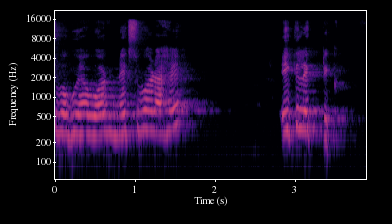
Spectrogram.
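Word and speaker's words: eclectic: word next word आहे इकलेक्टिक हे सिलेक्टिक नाही याला प्रोनान्स करण्यात येते इकलेक्टिक ओकेक्टिक तर याचा अर्थ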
